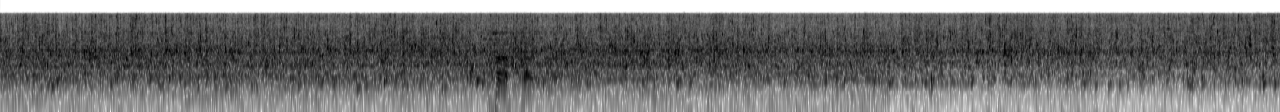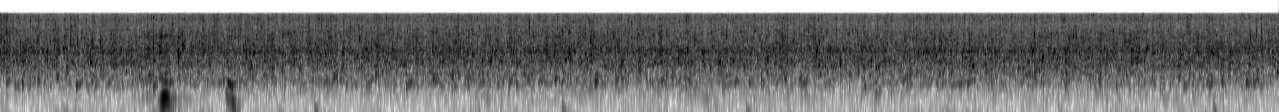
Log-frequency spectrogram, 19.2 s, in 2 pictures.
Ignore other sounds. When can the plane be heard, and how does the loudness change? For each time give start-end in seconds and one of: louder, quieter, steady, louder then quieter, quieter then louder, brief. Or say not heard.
0.0-6.7 steady.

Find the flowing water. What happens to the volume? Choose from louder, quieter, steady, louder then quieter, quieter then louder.
steady.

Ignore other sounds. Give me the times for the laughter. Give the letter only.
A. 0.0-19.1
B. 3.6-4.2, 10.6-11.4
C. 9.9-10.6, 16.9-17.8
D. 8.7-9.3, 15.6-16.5
B.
